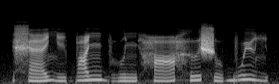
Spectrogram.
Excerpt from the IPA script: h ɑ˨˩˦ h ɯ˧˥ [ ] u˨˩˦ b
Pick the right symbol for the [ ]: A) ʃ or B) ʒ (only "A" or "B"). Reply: A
